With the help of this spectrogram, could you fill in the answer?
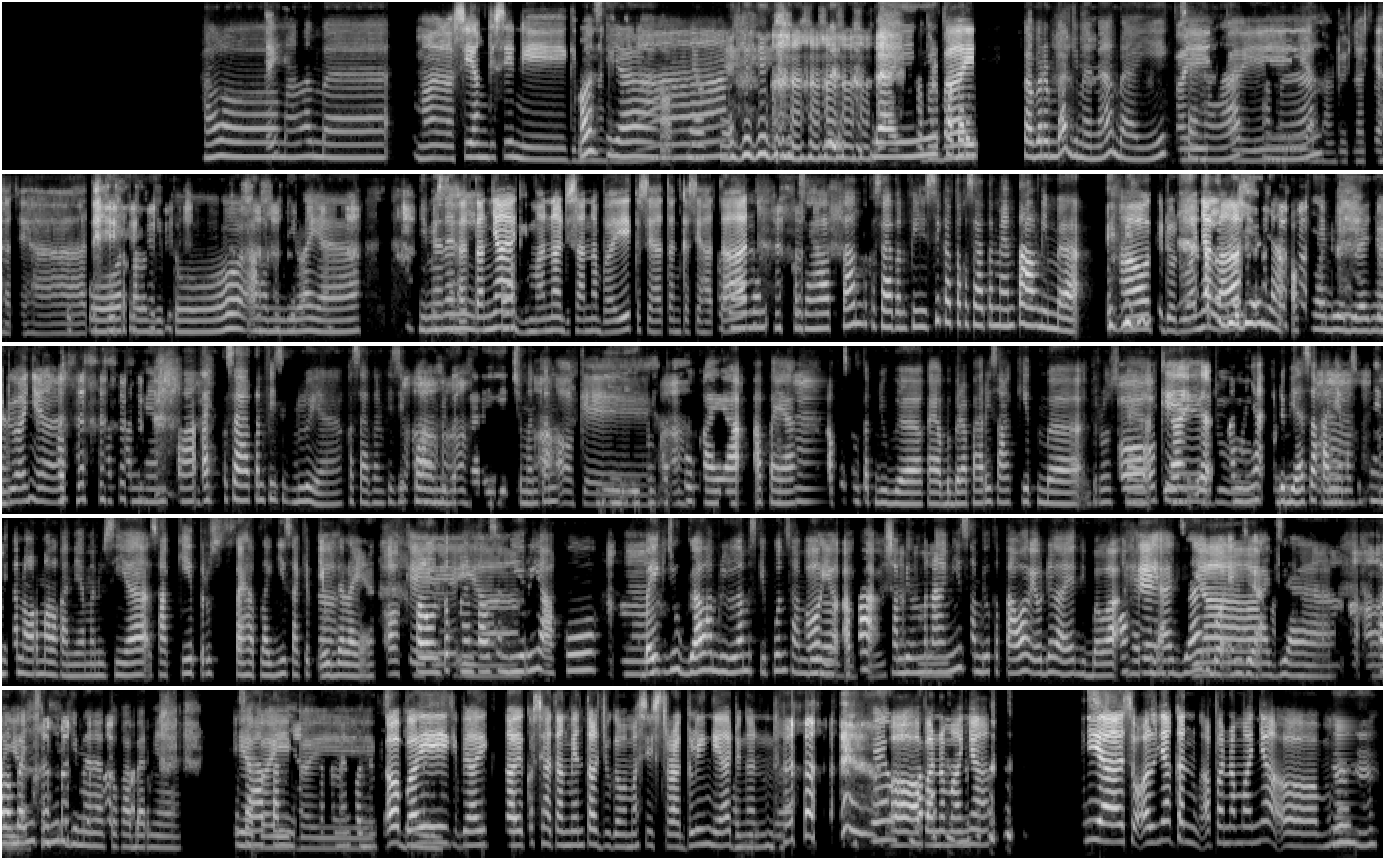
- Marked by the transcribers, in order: drawn out: "gimana?"; laugh; chuckle; laugh; chuckle; laugh; distorted speech; laugh; other noise; other background noise; in English: "happy"; in English: "enjoy"; laugh; in English: "struggling"; laugh
- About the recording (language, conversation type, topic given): Indonesian, unstructured, Apa kebiasaan kecil yang membantu menjaga kesehatan mental?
